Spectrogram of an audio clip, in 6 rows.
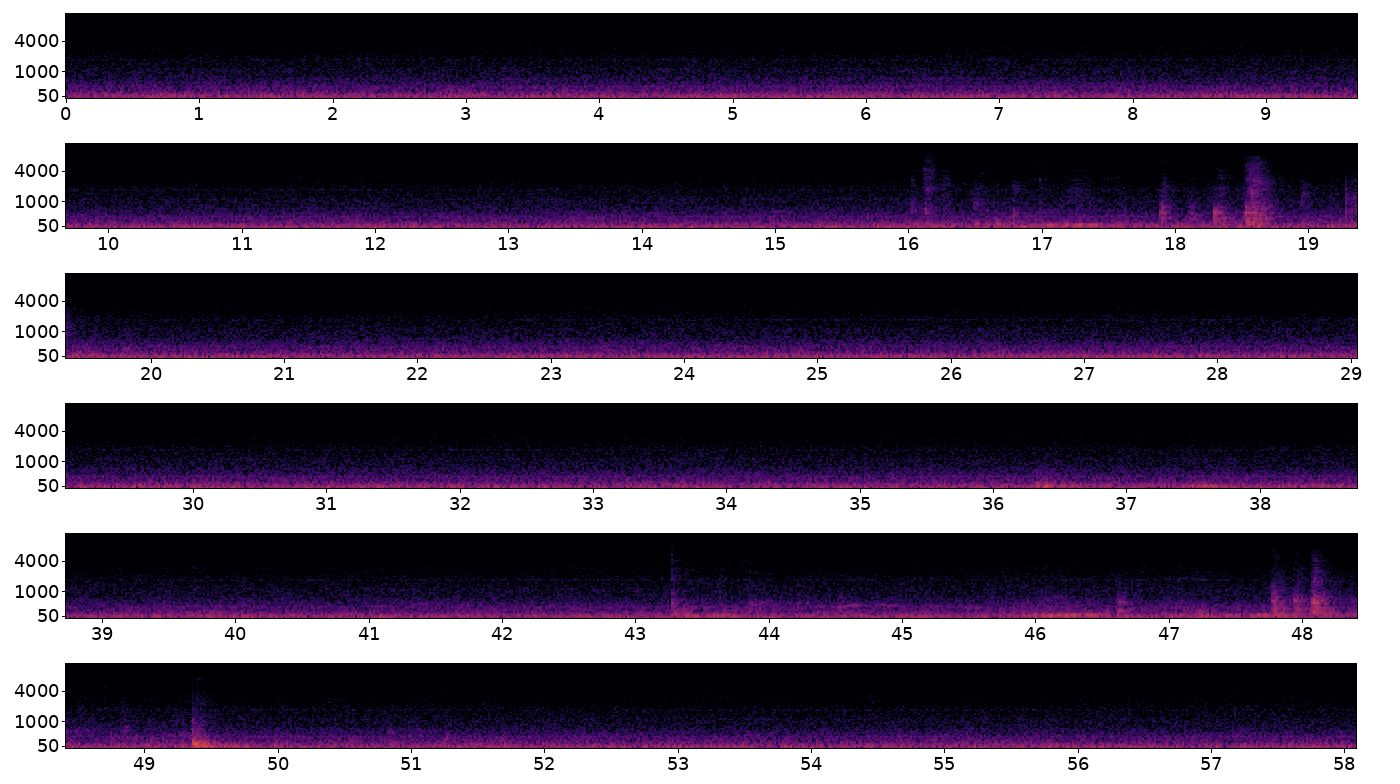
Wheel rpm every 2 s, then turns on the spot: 0, 0, 0, 0, 0, 0, 0, 0, 0, 0, 0, 0, 0, 0, 0, 0, 0, 0, 0, 0, 0, 0, 0, 0, 0, 0, 0, 0, 0.
none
